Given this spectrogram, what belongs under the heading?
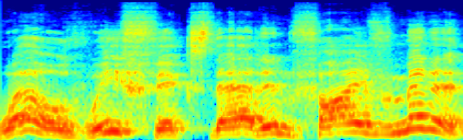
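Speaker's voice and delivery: TV announcer delivery. Describing a cartoon scene to a co-speaker, doing the South Park announcer voice. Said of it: "the announcer voice comes in".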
